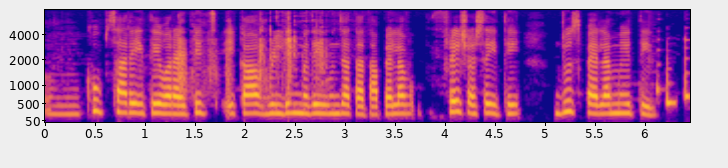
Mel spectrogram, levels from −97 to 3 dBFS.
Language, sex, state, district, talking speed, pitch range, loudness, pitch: Marathi, female, Maharashtra, Dhule, 160 wpm, 235-260 Hz, -16 LUFS, 245 Hz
